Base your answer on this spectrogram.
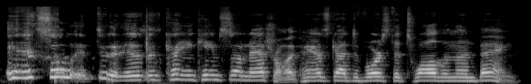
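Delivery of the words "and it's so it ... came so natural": high squeaky voice. Real, not acted. Singer boasting scream came naturally.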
